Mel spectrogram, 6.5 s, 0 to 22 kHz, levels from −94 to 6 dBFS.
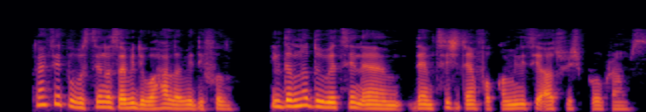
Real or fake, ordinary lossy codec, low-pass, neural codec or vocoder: real; none; none; none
